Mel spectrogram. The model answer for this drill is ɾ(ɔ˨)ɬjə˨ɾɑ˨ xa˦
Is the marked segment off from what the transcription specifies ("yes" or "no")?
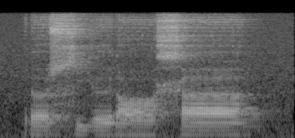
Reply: yes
